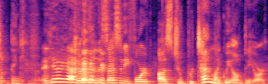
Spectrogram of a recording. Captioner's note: laughs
